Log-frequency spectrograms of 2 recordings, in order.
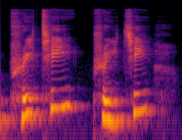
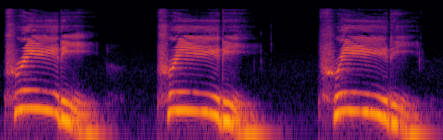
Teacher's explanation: tanto pode ser T, que seria o inglês mais britânico, pretty, pretty, ou aqui no caso, com o inglês mais americano, rarara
